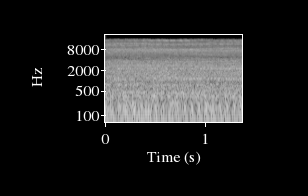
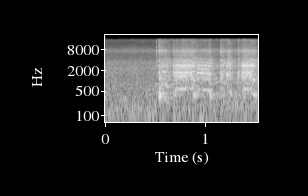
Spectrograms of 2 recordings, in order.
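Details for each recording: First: Honda Beat FI injection scooter that was hard or impossible to start despite full service and reset, after injector replacement: short, even idle with a soft, steady low hum under hiss, no stumbling or surging; now idles normally. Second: Honda Beat FI, hard to start despite full service and reset: starter whirs in quick pulses about two a second, engine catches briefly then dies.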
